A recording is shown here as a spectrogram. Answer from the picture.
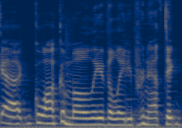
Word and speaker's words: guacamole: names and it's so funny like like a guacamole the lady pronastic gakimolo and instead of Taco they say taco it's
